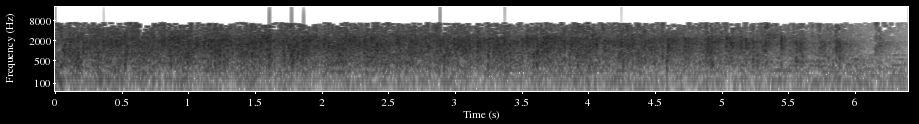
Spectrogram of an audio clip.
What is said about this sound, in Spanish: ¡Aplausos por usted, por favor.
